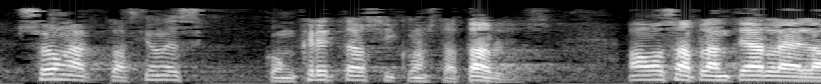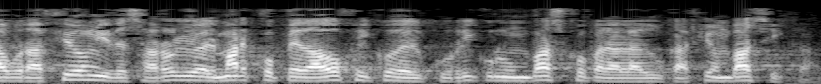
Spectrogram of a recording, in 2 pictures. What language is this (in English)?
Spanish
